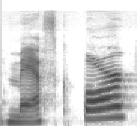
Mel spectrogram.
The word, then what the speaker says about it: Masque: So it's called Shield and Soothe, and it's by the brand Mask Bar. So Mask is spelled M-A-S-Q-U-E.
